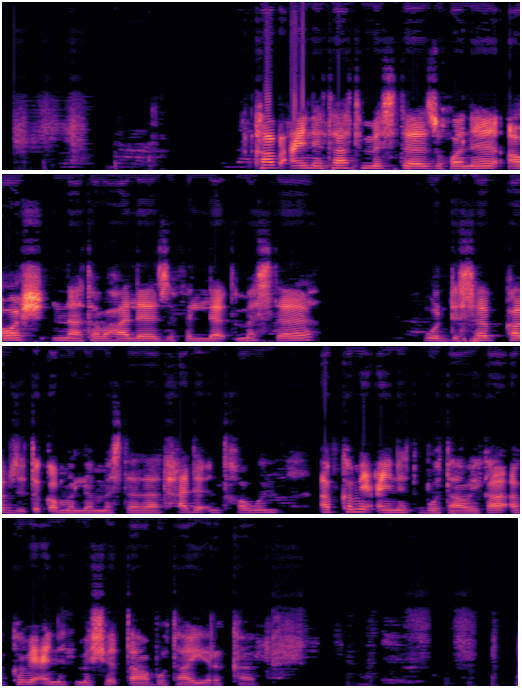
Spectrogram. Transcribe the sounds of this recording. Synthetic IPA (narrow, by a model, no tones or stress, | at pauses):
kʰaβʕajnɐt̪ʰat̪mɐst̪ʰɐzɨxo̞nɐʔawaʃɨnːat̪ʰɐβaɦalɐzɨfɨlːɐt̪ʼmɐst̪ʰɐ | wɔd̪ːɨsɐβkʰaβzɨt̪ʼɨkʼːɐmɐlːo̞mːɐst̪ʰɐt̪ʰat̪ħad̪ɐɨnt̪ʰɨ̥xɐwːʊnʔaβkʰɐmɐjʕajnɐt̪bo̞t̪ʰawikʰaʔaβkʰɐmɐjʕajnɐt̪mɐʃɐt̪ʼːabo̞t̪ʰajɪɾɨkʰːɐβ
